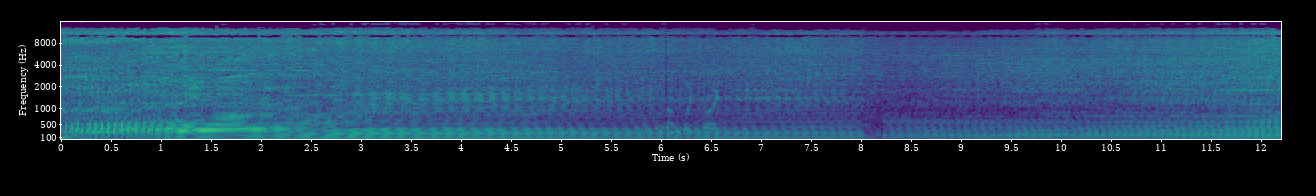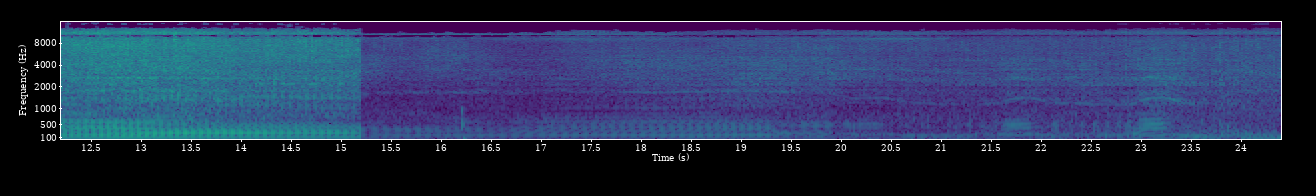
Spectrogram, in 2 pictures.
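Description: A Can-Am DS90X youth ATV engine runs steadily with a rising, strained drone that shifts lower partway through, the motor close and loud with no talk over it.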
